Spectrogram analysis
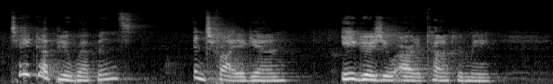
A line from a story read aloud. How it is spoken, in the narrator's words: the Lord told the demon coolly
